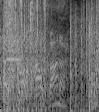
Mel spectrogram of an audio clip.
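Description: Enemy gunfire in a video game crackles in rapid, overlapping bursts close by, dense and loud across two seconds, with a voice speaking briefly in the middle.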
